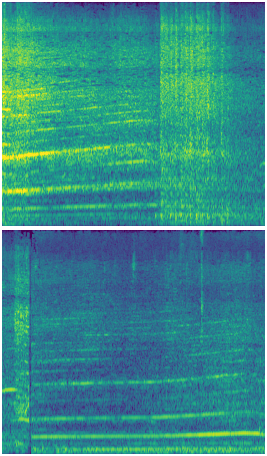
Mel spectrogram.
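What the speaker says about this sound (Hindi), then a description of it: "कार को बेतहाशा स्पीड में आरोपी दौड़ाता रहा।" A Lamborghini driven at high speed in a road stunt, its engine note rising in pitch as it accelerates, loud and near, with a burst of harsher roaring noise midway before the climbing whine resumes.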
